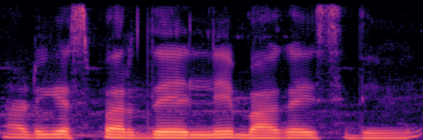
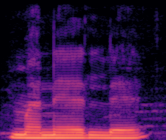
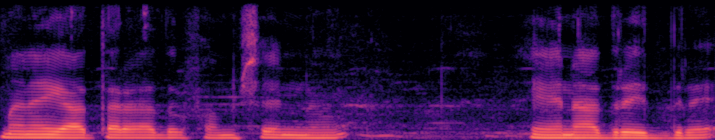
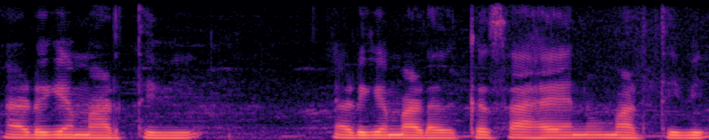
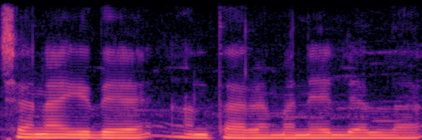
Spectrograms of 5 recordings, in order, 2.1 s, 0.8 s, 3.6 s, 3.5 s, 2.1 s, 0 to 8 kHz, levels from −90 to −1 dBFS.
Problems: none marked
